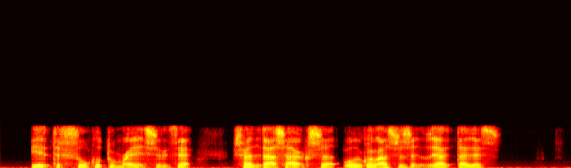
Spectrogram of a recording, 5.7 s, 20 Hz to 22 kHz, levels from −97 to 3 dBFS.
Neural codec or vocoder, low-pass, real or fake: autoencoder, 22.05 kHz, a latent of 192 numbers a frame, VITS, trained on many speakers; 5.4 kHz; fake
